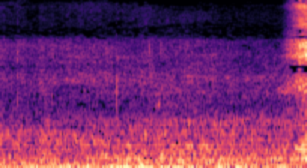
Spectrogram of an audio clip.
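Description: Low, steady rumbling handling noise on a hand-held phone microphone while a small ratchet adapter is picked up, with a brief hiss near the end.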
